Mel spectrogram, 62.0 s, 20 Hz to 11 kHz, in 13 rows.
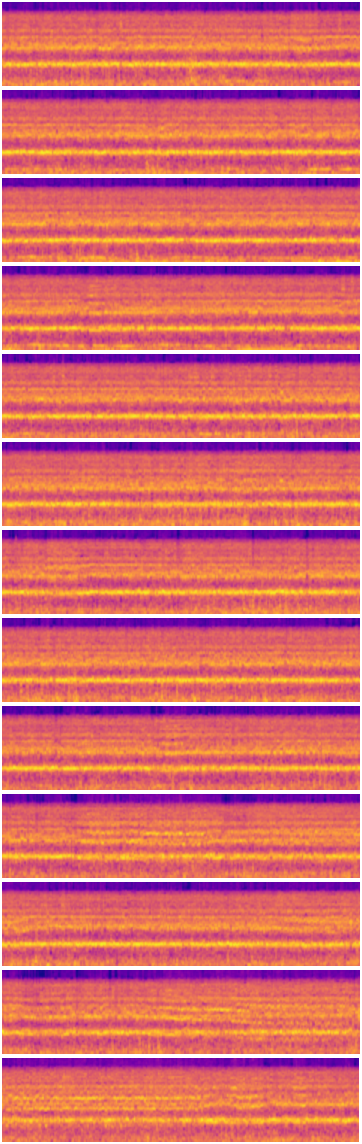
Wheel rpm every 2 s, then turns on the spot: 230, 240, 230, 230, 230, 230, 230, 230, 230, 230, 230, 230, 230, 230, 230, 230, 240, 230, 230, 230, 230, 230, 220, 210, 230, 230, 220, 220, 200, 210, 220.
none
